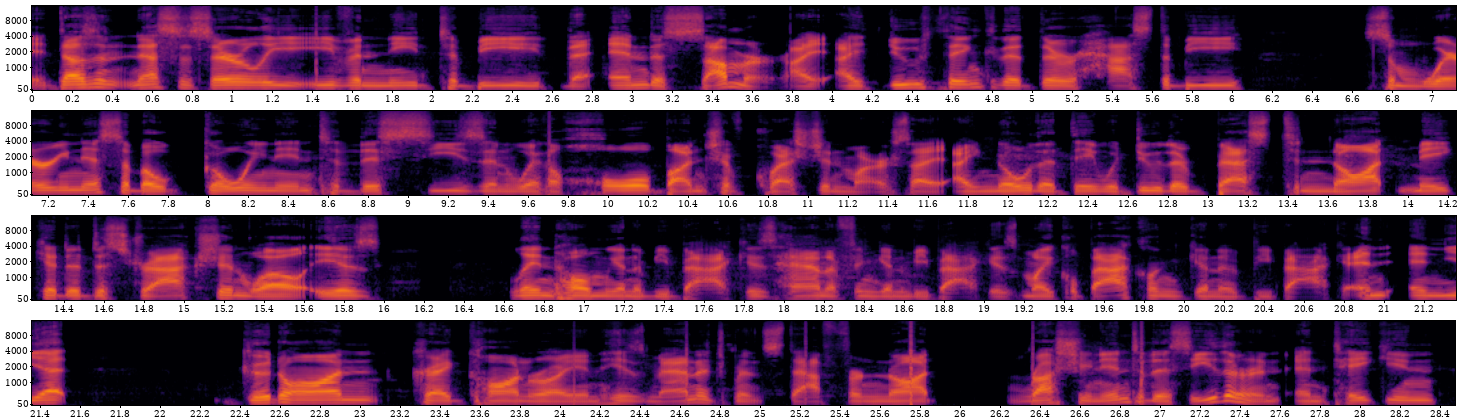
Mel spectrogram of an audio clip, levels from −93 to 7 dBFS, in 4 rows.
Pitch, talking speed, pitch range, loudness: 105 Hz, 180 wpm, 100-115 Hz, -30 LUFS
